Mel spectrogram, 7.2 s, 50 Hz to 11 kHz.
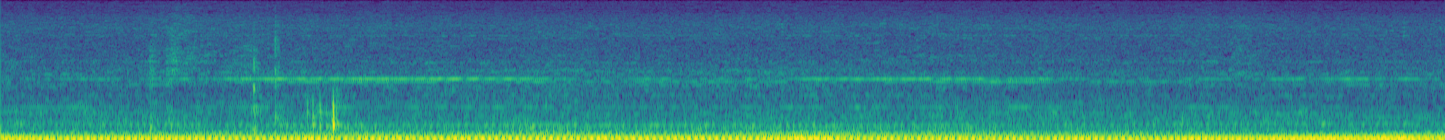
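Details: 1G DSM turbo car, fuel pressure 50 psi, boost about 12 psi, starting after a no-start traced to a clutch safety switch not engaging (missing rubber stopper); low even rumble at steady idle, no knock, misfire or surging; normal idle.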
